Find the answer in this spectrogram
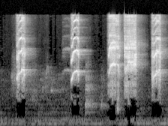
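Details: Creamino Rosy-faced Lovebird giving five short, harsh squawking chirps spaced irregularly, some rising in pitch, with a faint low hum underneath.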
